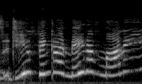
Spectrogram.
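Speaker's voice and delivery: very high mock-tearful protest; about to cry. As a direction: imitate a mother wailing on the verge of tears. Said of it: "Like, about to cry".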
